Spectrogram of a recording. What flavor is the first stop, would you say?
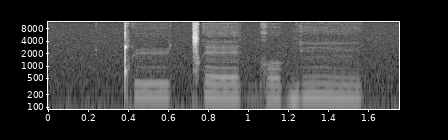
click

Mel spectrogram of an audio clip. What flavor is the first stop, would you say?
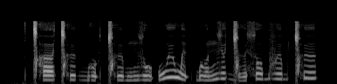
click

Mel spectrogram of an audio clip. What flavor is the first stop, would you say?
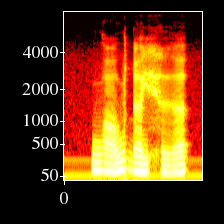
implosive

